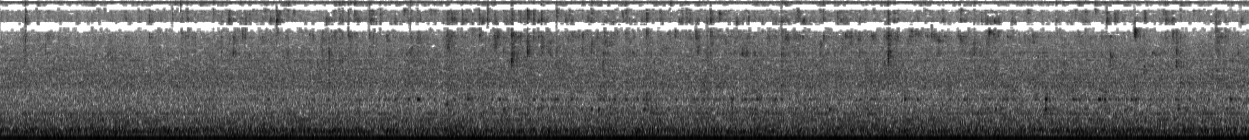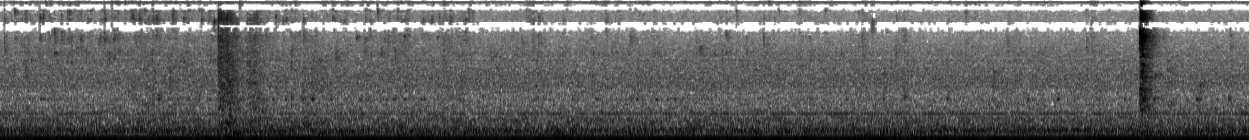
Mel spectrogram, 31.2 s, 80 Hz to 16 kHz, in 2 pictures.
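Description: Large floor-standing planetary mixer running steadily at low speed, its paddle beating thin cheesecake batter in a steel bowl: an even motor hum, with a single click about 18 seconds in.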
